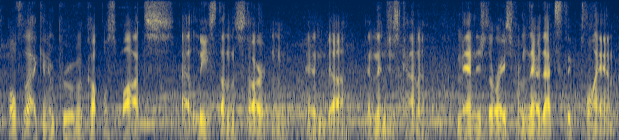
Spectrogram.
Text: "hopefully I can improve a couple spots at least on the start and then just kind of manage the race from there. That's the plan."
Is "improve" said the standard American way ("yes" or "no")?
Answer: yes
